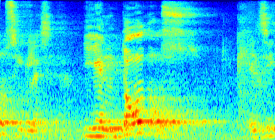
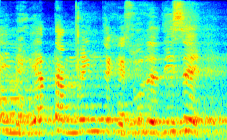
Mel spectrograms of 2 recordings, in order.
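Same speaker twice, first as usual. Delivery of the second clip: preaching at full force; 7 semitones higher, 3 dB louder than usual. Real, not acted. Preacher proclaiming to the church that Jesus calms storms. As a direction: drive the promise home to the congregation.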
